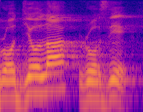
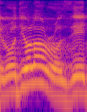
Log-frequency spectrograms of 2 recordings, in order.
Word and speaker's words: Rhodiola rosea: The next one is called, pardon me, I also may not be correct on pronouncing this, called Rhodiola rosea. Okay, Rhodiola rosea, this one in Mandarin is called Hong Jing Tian.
